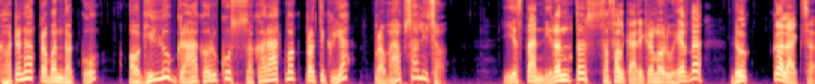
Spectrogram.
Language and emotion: Nepali, surprised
